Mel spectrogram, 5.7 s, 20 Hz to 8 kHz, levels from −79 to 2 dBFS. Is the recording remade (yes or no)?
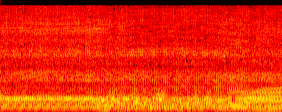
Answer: no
